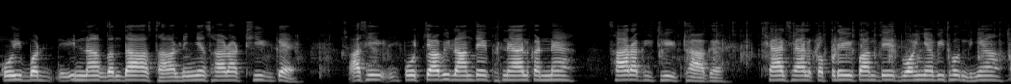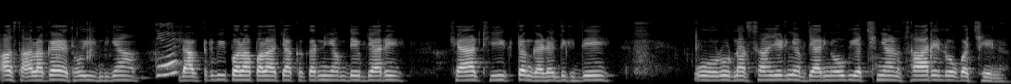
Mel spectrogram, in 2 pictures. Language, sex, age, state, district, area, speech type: Dogri, female, 45-60, Jammu and Kashmir, Udhampur, rural, spontaneous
